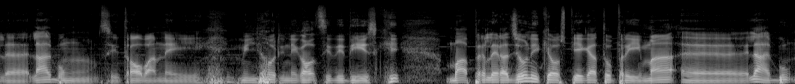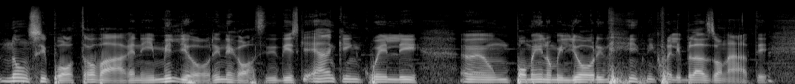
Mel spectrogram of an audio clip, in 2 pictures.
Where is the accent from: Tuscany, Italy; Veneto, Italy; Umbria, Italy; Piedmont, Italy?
Veneto, Italy; San Michele Extra; born there; nel mio paese di nascita, San Michele Extra, in provincia di Verona.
